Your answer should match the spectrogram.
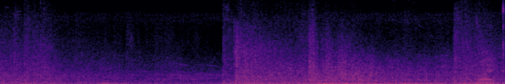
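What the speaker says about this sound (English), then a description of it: "Right, cannon." Cannon artillery fire in Empire Total War booms as a dense, continuous roar of distant shots and rumbling impacts, with a sharp louder salvo striking partway through.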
